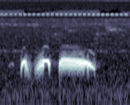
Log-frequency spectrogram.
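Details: A single cooing phrase from a trained spotted dove used as a decoy, summoning a distant rival: two short rounded notes followed by one long, steady coo, with quiet surroundings.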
